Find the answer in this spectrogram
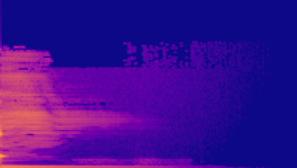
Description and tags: a sanza (or kalimba) multisampled with tiny metallic pieces that produce buzzs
